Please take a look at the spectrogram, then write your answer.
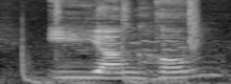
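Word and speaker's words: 이영흠: Okay, he's got a, well, I think that would be pronounced as Lee Young-hum because I know they don't really say the L or the L in Lee in Korean names.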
